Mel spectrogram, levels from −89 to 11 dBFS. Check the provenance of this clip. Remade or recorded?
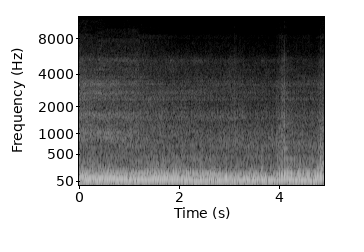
remade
